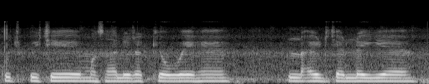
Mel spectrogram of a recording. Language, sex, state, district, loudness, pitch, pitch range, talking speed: Hindi, male, Uttar Pradesh, Shamli, -13 LUFS, 155 Hz, 150-155 Hz, 140 wpm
